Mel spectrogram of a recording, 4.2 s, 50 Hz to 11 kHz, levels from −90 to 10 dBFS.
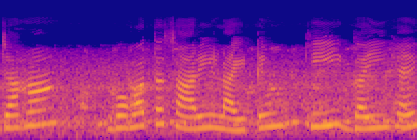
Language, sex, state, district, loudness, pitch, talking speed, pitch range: Hindi, female, Madhya Pradesh, Dhar, -15 LUFS, 285 Hz, 100 wpm, 260-335 Hz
